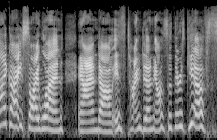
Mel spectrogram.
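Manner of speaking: very high small voice. In the game, the crowned winner announces that it's time for gifts; big guy with a tiny voice. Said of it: "It was a big guy with a tiny voice. ... Big person with a little voice".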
